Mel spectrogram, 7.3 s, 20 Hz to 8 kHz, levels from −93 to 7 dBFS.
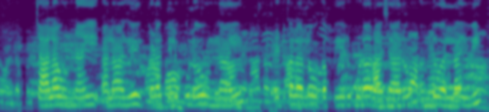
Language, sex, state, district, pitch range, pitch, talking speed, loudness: Telugu, male, Andhra Pradesh, Sri Satya Sai, 210-240 Hz, 225 Hz, 120 wpm, -17 LUFS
